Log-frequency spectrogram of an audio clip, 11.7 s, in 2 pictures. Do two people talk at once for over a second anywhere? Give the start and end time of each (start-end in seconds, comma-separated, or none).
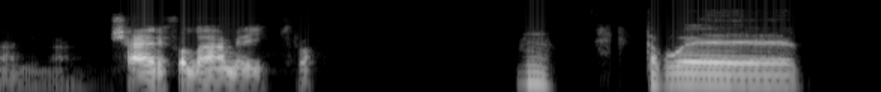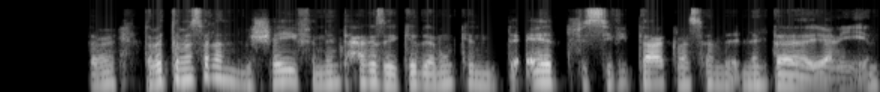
none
